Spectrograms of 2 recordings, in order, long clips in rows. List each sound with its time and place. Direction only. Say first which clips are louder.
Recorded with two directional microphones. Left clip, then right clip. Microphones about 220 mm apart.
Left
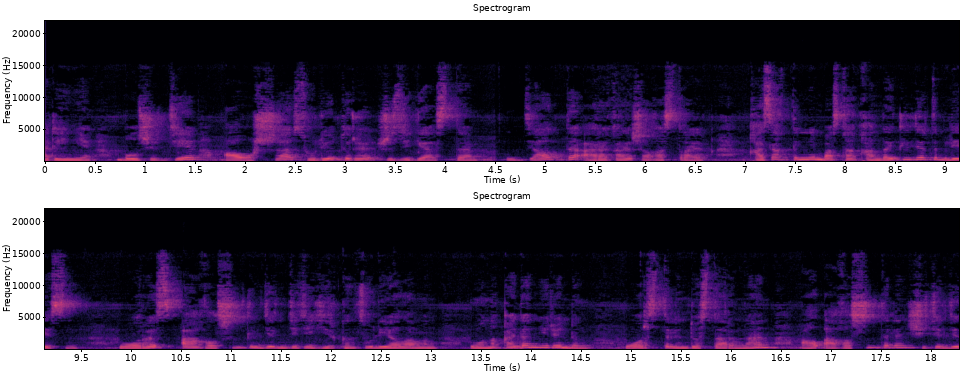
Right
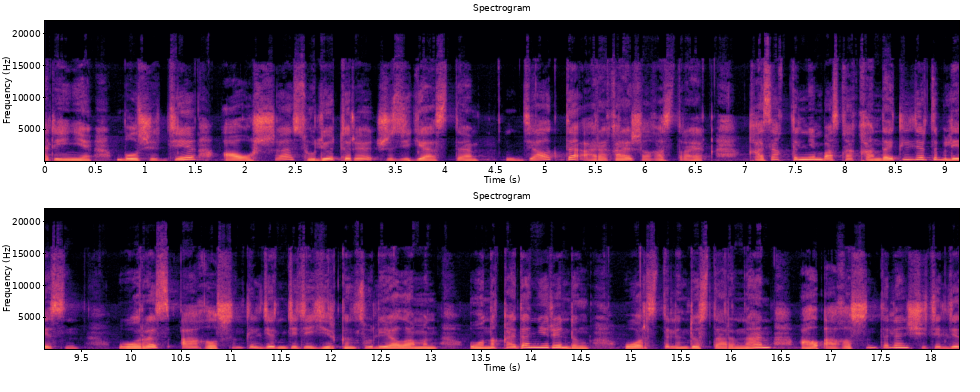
0.0 s speech: right 17 dB; 45° right (ahead or behind)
